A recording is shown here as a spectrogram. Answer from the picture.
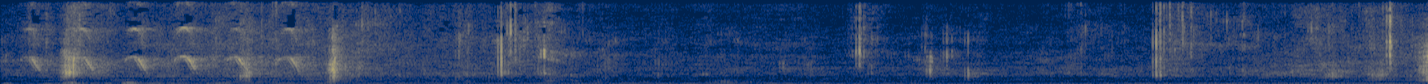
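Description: A bird gives a quick run of about six short, falling chirps in the first second and a half. Scattered faint clicks follow over a steady low hum.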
